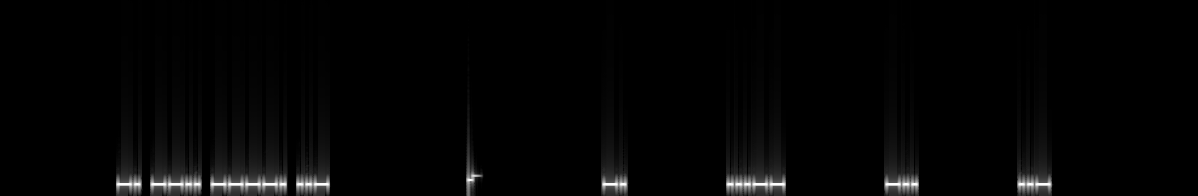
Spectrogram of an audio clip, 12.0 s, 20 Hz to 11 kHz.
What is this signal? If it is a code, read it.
Morse code, heard as a keyed tone, about 28 wpm, spaced as for 12 wpm, 700 Hz. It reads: NZ9U N3DU
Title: USA Call Signs - 4 Characters - 8x Character Spacing - 28wpm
